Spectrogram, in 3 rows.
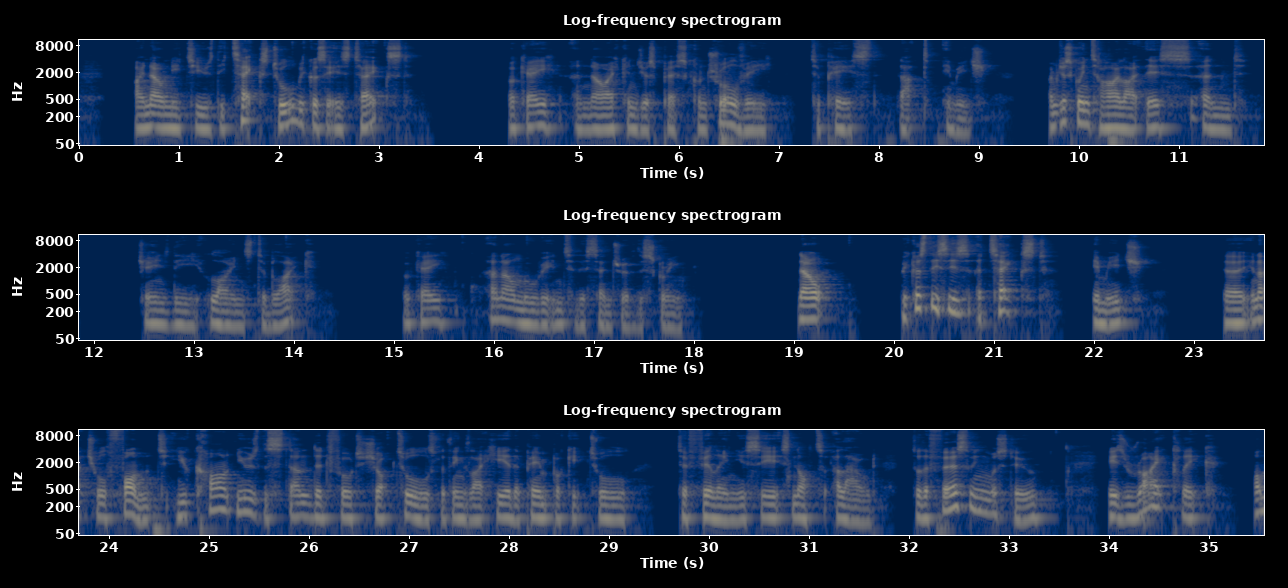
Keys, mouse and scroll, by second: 2.1 click, 3.0 click, 8.6-9.9 drag, 12.2-13.9 drag, 14.7 click, 15.6 click, 16.3-18.8 drag, 19.5-20.6 drag, 26.7 click, 34.3 right click.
